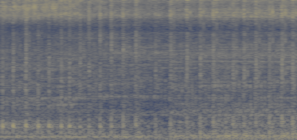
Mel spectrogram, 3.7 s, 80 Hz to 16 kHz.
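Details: Suzuki LT250 Quadracer two-stroke ATV, bought after sitting outside under a tarp for years, recently run so it fires easily: crisp, busy idle with a fast popping beat about three a second, slight wander, running steadily and healthy.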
